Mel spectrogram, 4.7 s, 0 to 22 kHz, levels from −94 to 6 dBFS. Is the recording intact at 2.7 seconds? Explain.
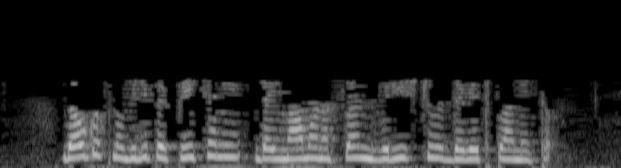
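No. The damage at 2.7 seconds runs through the whole speech clip and is likely MP3 compression at a very low bitrate, around 8 kbps judging by the sound. Starved of bits, the encoder removes everything above 3.1 kHz and drops weak detail frame by frame. The result is dull, watery, swirling speech with smeared consonants.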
